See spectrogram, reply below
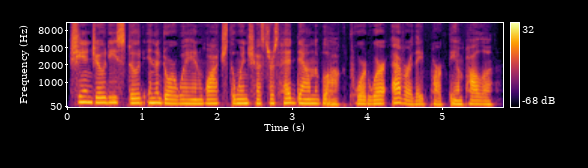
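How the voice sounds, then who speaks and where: Woman, deep register, scripted fiction narration, very dry sound. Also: steady tone, a little fast, vocal fry, a little mellow, no room sound. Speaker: podfic narrator.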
